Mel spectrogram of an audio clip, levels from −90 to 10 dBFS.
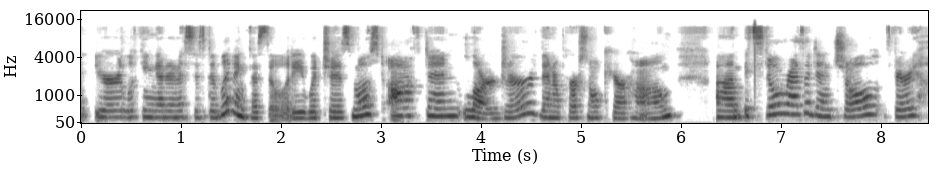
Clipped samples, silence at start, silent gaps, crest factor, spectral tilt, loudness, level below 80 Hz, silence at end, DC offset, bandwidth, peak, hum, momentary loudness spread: under 0.1%; 0 s; none; 20 dB; -2.5 dB/octave; -20 LUFS; -66 dBFS; 0 s; under 0.1%; 13 kHz; -2 dBFS; none; 7 LU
